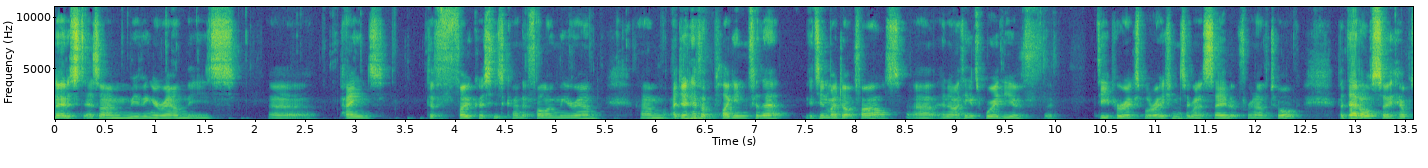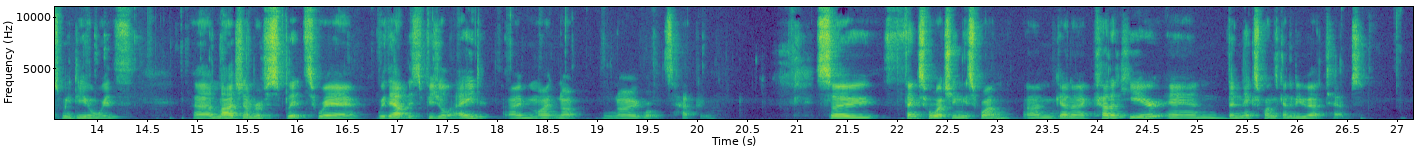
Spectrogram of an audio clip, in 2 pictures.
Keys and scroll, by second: 0.1 ctrl+h, 0.9 ctrl+l, 1.6 BackSpace, 1.7 ctrl+j, 2.5 ctrl+k, 3.0 ctrl+h, 3.5 ctrl+l, 5.5 ctrl+j, 6.2 ctrl+h, 12.6-14.7 typing, 16.0 ctrl+k, 16.4 ctrl+l, 17.0 ctrl+j, 17.5 ctrl+h, 17.9 ctrl+k, 18.2 ctrl+h, 18.9 ctrl+l.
